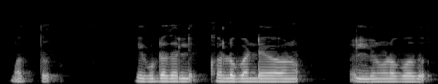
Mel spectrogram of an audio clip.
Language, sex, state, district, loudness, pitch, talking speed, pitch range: Kannada, male, Karnataka, Koppal, -19 LUFS, 135 Hz, 95 wpm, 135-140 Hz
